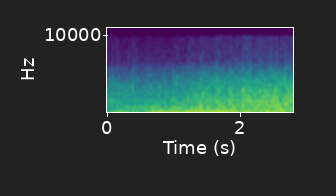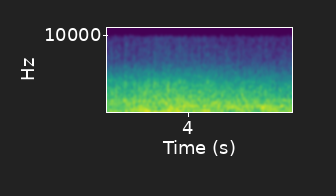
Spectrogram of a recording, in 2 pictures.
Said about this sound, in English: And when they finished, they started clapping again.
